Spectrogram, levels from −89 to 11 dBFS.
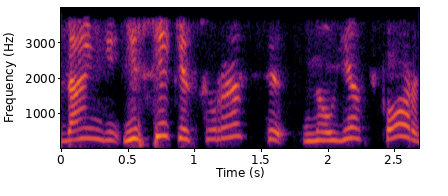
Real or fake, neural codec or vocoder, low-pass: real; none; 3.6 kHz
